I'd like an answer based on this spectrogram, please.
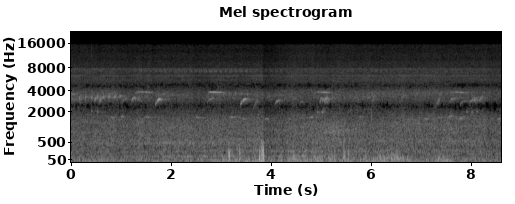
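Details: Coqui calling in natural habitat in Puerto Rico: many short, sharply rising chirps overlapping in a steady chorus, with a few low thumps and rustles near the recorder.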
